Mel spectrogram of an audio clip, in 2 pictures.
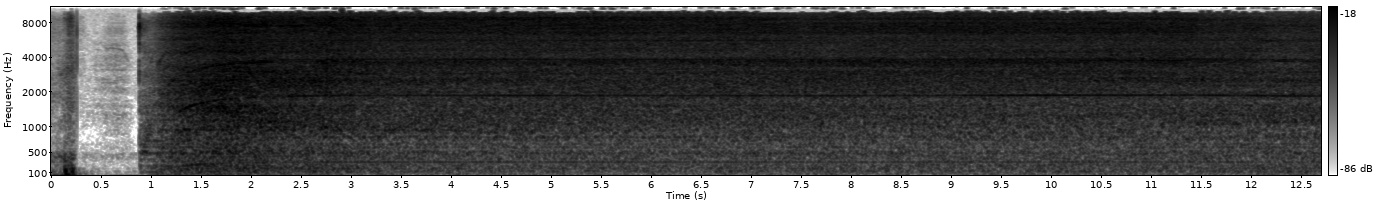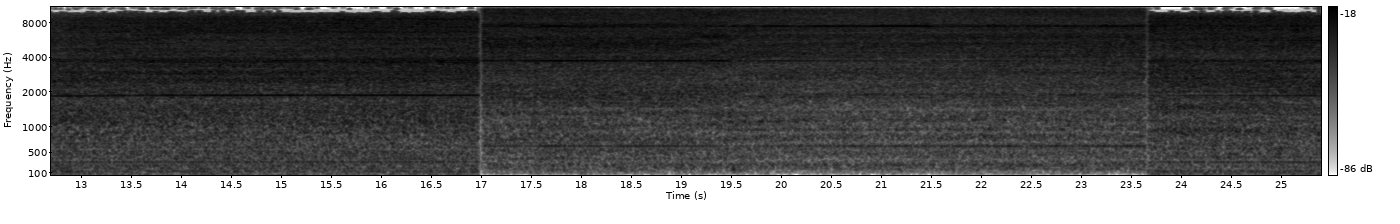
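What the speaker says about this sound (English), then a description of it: "I have vacuumed half of the water out already," A vacuum cleaner sucks standing water out of an Electrolux dishwasher showing error code E3, a loud, steady whooshing roar that starts abruptly and runs continuously, close up and without talk.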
